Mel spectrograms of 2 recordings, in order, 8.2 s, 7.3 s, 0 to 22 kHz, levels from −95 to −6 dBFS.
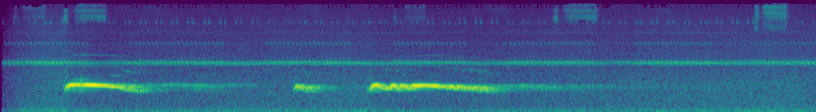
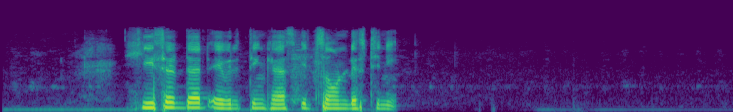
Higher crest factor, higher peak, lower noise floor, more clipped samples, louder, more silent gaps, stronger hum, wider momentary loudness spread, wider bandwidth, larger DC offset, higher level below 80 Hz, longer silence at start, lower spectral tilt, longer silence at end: about the same, 16 dB vs 20 dB; about the same, -6 dBFS vs -6 dBFS; second, -44 dBFS vs -72 dBFS; neither; first, -19 LUFS vs -23 LUFS; neither; neither; first, 24 LU vs 13 LU; first, 18.5 kHz vs 8 kHz; neither; first, -52 dBFS vs -58 dBFS; second, 0.3 s vs 1.25 s; second, -2.5 dB/octave vs -6.5 dB/octave; second, 0 s vs 3.4 s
